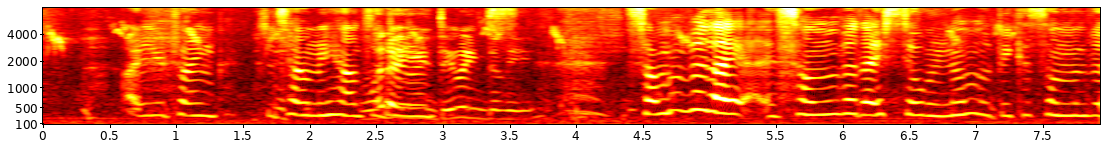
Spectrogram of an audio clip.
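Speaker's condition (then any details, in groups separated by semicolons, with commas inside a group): Cerebral palsy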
